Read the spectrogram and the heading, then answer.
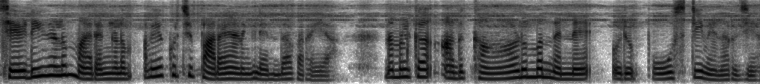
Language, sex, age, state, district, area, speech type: Malayalam, female, 30-45, Kerala, Kottayam, rural, spontaneous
